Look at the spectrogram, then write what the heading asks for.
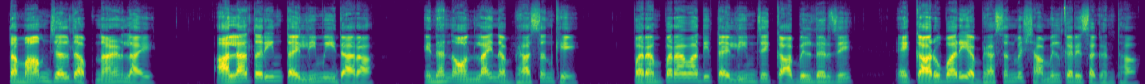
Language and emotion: Sindhi, neutral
